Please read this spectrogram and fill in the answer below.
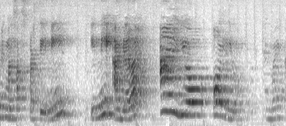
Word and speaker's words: aglio olio: Tapi kalau di bahasa Itali, kalau ada huruf G, L dan I, itu kita bacanya I. How? Li. Okay, that's so difficult, and even until now, I cannot say it correctly. Li. Aglio olio.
